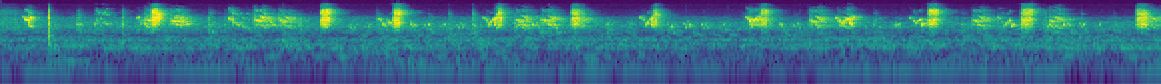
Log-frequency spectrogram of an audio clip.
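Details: Young pet cockatiel, grown up from a baby, repeating sharp high chirps roughly twice a second in a steady run, with a faint background hum beneath.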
